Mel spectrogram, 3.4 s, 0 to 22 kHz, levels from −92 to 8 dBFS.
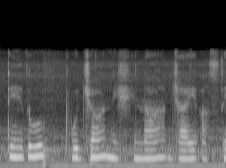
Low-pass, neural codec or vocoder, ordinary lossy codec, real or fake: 7.2 kHz; none; none; real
